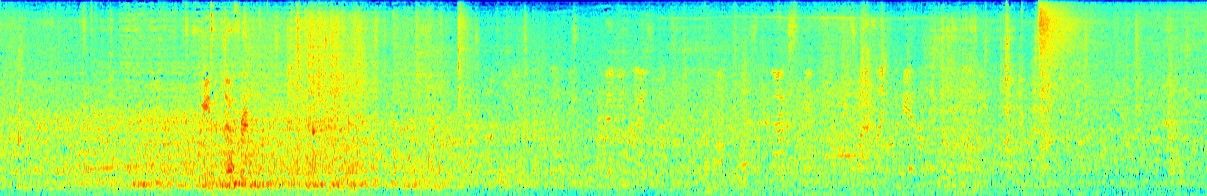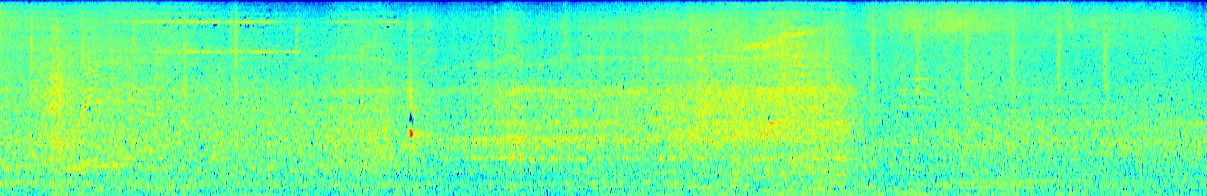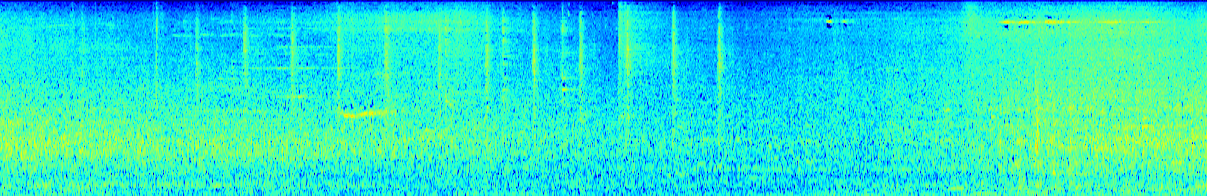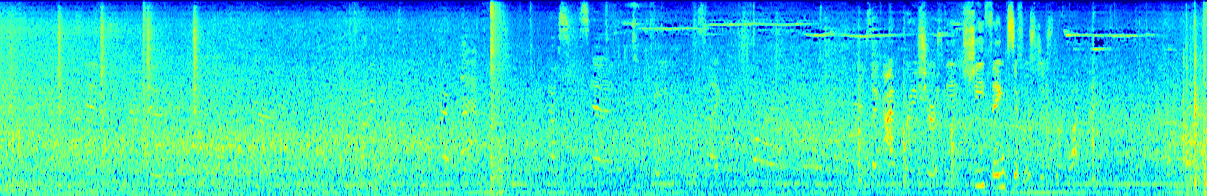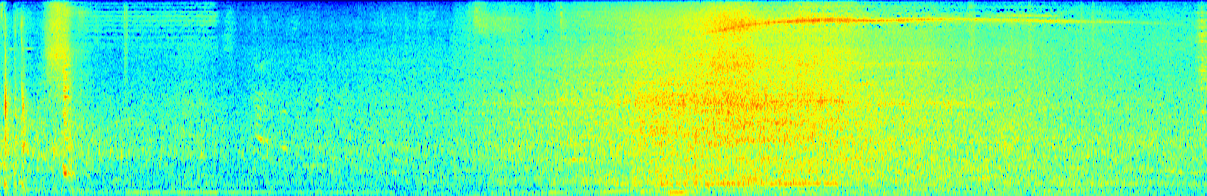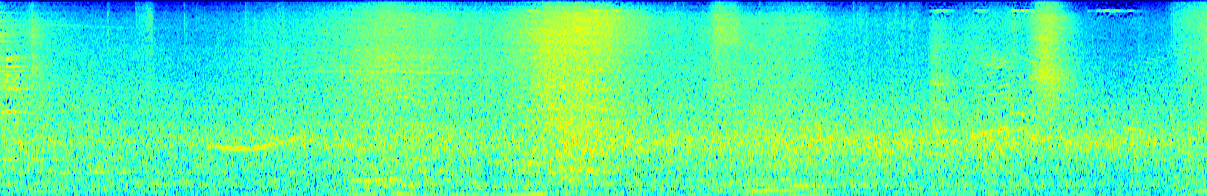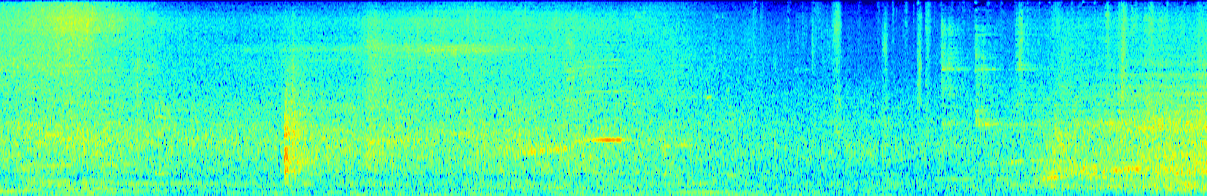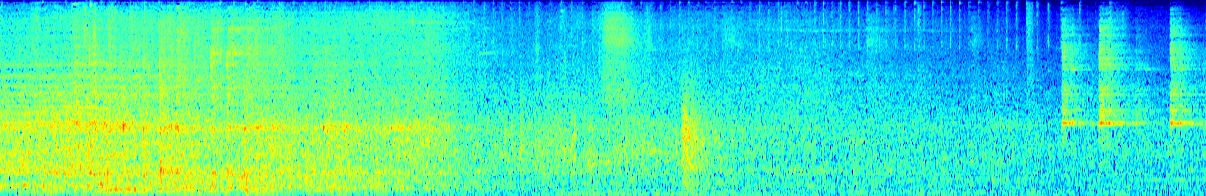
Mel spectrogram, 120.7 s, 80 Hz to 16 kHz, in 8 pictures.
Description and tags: Traffic Queen and Dufferin
recorded on a Sony PCM D50
xy pattern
